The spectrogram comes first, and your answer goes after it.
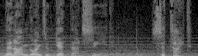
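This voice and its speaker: An actor playing an earnest, plucky young hero in a video game, sincere, dry and determined. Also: male voice, on the high side, very animated, a little slow. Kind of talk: animated video game cutscene acting. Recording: music clearly behind.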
